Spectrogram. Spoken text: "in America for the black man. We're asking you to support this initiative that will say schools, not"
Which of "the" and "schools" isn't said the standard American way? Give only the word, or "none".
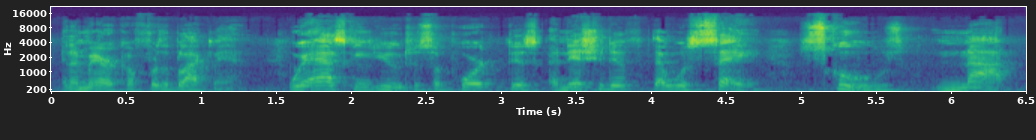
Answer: none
